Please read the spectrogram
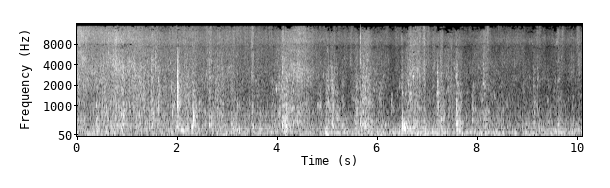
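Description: A small boat running over a light swell: a steady low motor hum under wind rush on the microphone, with the hull slapping the water every second or two.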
